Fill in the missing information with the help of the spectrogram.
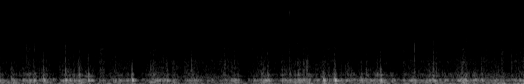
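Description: Long nails scratch and rub a black knitted yarn sleeve fitted over a microphone head, worked with both hands. The result is a dense, muffled patter of soft scratches and rubs, heavy in low frequencies with a steady low tone underneath and almost no bright content.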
